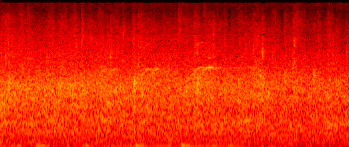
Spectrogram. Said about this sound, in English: That's the applause for tonight's leader of the orchestra. And here he comes, Stephen Bryant, to lead the orchestra, which is at the heart of this great festival.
